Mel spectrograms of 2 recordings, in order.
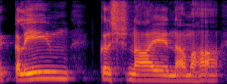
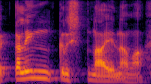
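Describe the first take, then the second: First: कलीम closed on m, then कृष्णाय नमः apart; words pronounced separately. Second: कलिंग with ng running into कृष्णाय नमः; words joined together. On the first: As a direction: slowly separate कलीम from कृष्णाय with lips shut on m. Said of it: "जब अलग-अलग शब्द हम बोलेंगे". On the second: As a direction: join कलिंग to कृष्णाय, lips never closing. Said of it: "यदि हम जोड़ के बोलेंगे". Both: Shown as a demonstration.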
